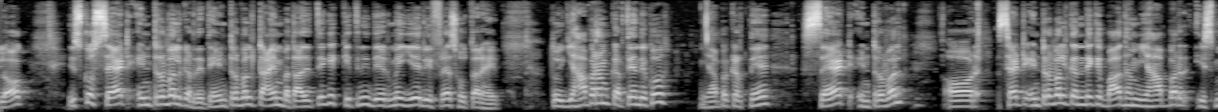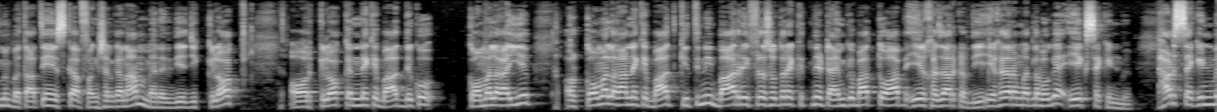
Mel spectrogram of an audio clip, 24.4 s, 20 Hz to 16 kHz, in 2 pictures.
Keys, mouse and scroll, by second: 0.0-2.0 drag, 2.4-4.4 scroll down 1, 4.9-7.0 drag, 7.0-8.4 typing, 9.7 Return, 12.2 shift+Return, 12.3 shift+9, 13.5-14.2 typing, 14.5 Return, 17.0 Return, 19.1 ,, 20.6-22.5 typing.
